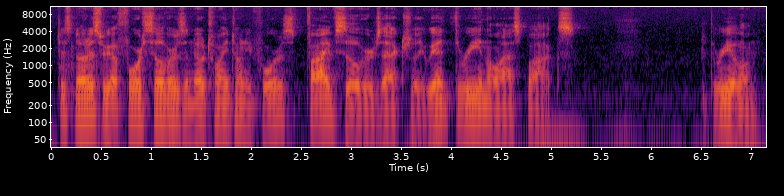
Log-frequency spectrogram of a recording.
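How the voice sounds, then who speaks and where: A man hosts a live coin-hunting stream, murmuring coin dates in a steady run and dropping easygoing asides to his viewers. His voice sits a little low, with a warm, mellow tone. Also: moderate pace. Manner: easygoing, laughs at his own dad jokes. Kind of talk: casual live-stream commentary.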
